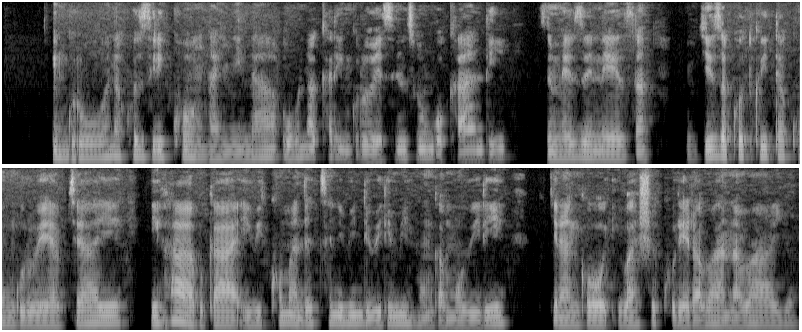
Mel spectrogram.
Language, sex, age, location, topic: Kinyarwanda, male, 18-24, Kigali, agriculture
